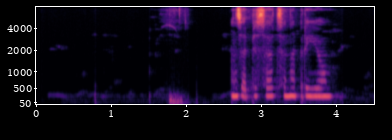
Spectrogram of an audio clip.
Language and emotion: Russian, neutral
